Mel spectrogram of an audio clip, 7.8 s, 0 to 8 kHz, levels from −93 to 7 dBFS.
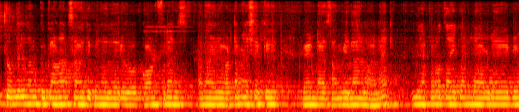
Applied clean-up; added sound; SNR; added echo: neural separator model SepFormer DNS4.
